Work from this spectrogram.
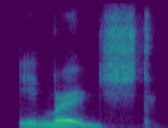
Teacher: stress is in the second syllable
